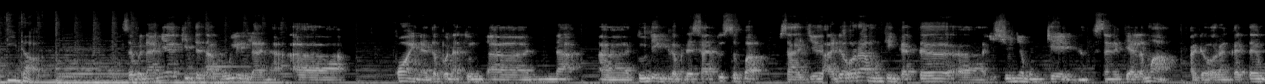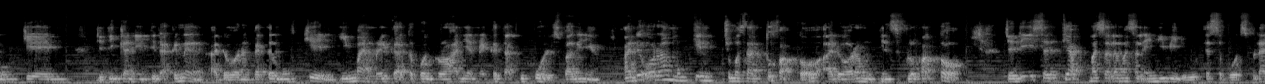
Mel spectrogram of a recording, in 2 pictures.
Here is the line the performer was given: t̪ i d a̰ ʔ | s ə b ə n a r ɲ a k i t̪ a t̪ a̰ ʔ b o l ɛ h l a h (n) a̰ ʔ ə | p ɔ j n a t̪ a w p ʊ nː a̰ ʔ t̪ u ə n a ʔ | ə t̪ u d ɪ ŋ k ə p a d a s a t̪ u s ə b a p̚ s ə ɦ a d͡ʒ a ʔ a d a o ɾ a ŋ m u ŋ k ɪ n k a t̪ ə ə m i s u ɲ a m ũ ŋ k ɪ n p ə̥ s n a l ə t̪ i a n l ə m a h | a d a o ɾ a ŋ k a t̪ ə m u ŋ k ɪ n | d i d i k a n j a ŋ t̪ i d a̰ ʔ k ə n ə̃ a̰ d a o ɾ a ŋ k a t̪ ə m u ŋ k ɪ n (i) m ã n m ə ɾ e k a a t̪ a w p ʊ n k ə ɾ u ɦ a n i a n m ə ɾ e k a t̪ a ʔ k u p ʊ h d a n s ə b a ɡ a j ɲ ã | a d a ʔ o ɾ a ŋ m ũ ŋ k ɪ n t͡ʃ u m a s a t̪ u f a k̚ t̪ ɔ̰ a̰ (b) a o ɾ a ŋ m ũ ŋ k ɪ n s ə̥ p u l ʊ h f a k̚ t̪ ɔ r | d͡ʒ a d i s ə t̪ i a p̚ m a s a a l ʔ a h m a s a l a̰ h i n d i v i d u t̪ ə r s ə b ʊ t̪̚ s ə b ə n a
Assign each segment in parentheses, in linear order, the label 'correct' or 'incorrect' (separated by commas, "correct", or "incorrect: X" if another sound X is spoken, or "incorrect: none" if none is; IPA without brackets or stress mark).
correct, correct, incorrect: d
